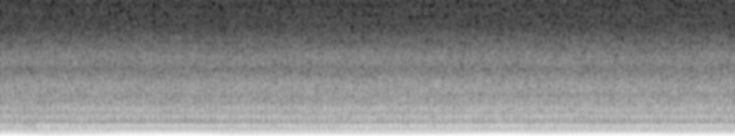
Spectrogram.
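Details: Classic Mini with turbo, first start after build: steady low idle with a light, fast ticking knock about four per second, felt at the side; sounds almost like a big end but located under the rocker cover. Valvetrain knock.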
